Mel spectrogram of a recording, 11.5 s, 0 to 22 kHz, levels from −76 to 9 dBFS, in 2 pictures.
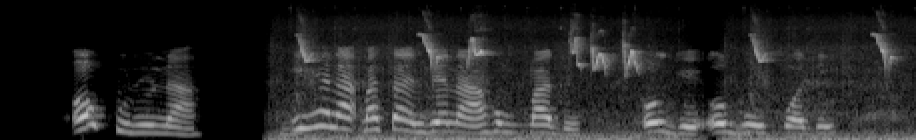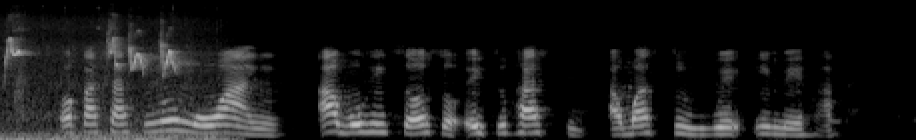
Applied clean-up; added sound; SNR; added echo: none; Bird; 1 dB; none.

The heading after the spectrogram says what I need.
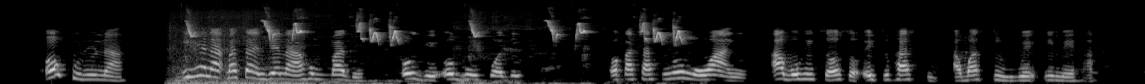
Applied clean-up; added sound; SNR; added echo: classical method Wiener filter.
